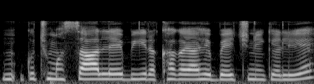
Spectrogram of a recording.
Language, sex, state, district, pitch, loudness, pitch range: Hindi, female, Odisha, Malkangiri, 240 Hz, -18 LUFS, 230-245 Hz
